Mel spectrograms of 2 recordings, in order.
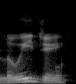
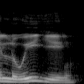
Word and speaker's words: Luigi: And when it comes to video games, people wouldn't usually pronounce Luigi as Luigi. They'd say Luigi, like with a Y instead of a G.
